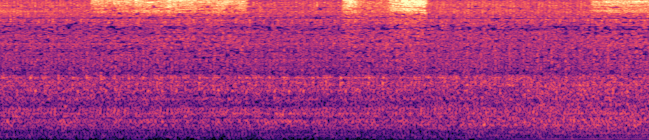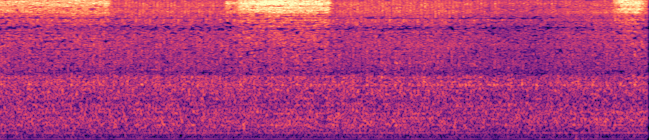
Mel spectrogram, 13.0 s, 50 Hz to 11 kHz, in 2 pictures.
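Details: Opel/Vauxhall with an intermittent high idle of 2000–3000 rpm, idling at about 800 rpm during a vacuum-leak test with flammable spray around the throttle body: a steady, even idle, spray hissing on and off, revs never rising; no vacuum leak found.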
